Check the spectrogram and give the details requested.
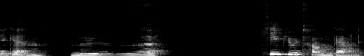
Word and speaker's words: møde: Next one is møde. Møde is also yeah, much like according to the alphabet, the sound in the alphabet. And then the soft D again, møde.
